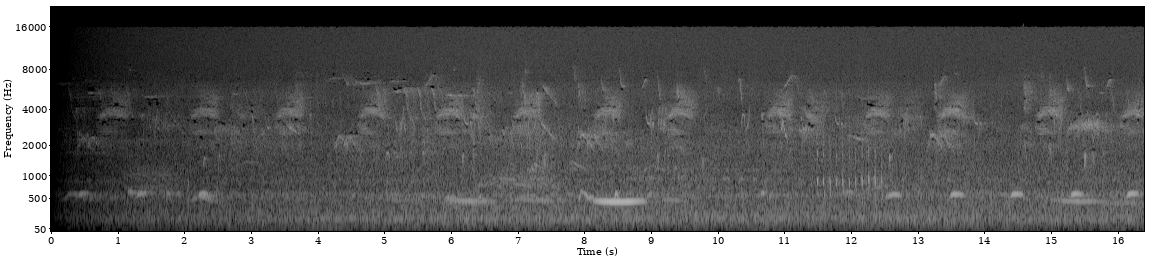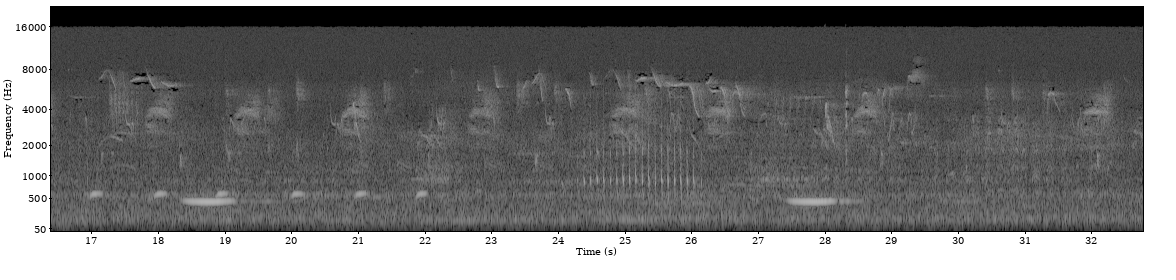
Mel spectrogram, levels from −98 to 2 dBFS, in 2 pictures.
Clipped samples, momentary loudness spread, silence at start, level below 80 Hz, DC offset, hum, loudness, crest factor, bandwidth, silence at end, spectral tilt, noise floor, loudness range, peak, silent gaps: under 0.1%; 11 LU; 0.35 s; -74 dBFS; under 0.1%; none; -38 LUFS; 20 dB; 16 kHz; 0 s; -1.5 dB/octave; -64 dBFS; 7 LU; -20 dBFS; none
